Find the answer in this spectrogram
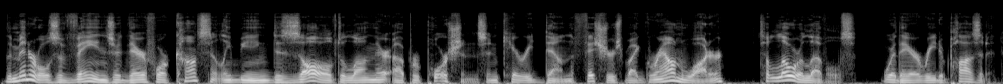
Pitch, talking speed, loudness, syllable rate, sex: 110 Hz, 165 wpm, -16 LUFS, 5.8 syllables/s, male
